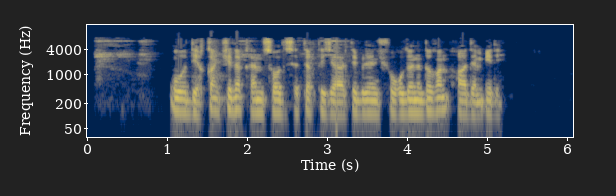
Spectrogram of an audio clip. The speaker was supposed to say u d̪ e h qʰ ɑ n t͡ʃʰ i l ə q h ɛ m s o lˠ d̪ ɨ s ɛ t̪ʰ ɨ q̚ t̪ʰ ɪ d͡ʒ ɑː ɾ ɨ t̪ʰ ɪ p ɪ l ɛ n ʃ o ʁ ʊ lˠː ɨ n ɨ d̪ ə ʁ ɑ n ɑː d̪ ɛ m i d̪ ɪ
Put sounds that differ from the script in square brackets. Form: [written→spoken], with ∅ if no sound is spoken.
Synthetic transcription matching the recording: u d̪ e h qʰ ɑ n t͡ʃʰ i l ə q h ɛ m s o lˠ d̪ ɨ s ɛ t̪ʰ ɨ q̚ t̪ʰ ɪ d͡ʒ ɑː ɾ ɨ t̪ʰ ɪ [p→b] ɪ l ɛ n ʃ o ʁ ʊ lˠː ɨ n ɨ d̪ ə ʁ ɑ n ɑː d̪ ɛ m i d̪ ɪ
